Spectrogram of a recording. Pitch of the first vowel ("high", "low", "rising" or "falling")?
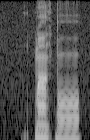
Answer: high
